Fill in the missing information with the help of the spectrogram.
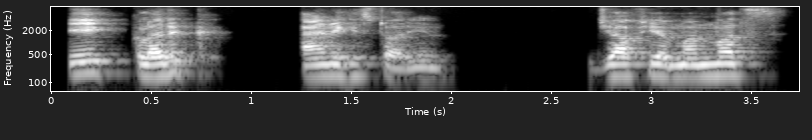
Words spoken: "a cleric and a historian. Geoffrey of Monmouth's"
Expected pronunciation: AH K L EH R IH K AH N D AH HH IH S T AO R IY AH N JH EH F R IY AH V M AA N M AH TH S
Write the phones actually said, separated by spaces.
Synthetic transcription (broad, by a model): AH K L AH R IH K AH N D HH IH S T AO R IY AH N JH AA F IY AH M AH N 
